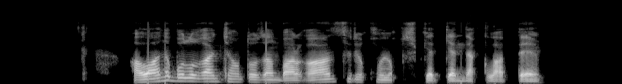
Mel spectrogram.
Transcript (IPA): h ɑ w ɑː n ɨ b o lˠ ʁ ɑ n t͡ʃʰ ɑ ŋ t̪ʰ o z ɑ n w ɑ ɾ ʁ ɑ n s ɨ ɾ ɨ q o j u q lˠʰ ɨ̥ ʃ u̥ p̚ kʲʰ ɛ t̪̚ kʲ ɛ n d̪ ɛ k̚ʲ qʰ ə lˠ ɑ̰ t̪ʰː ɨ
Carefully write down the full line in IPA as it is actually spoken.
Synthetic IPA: h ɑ w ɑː n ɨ b o lˠ ʁ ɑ n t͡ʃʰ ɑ ŋ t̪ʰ o z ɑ n b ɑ ɾ ʁ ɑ n s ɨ ɾ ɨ qʰ o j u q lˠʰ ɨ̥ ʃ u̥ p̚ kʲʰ ɛ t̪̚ kʲ ɛ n d̪ ɛ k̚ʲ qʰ ə lˠ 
